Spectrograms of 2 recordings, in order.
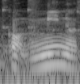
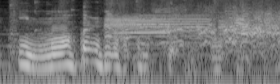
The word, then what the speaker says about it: kimono: Ay, Beto, por Dios, no se dice comino, se dice kimono.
